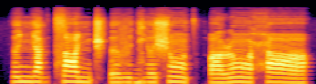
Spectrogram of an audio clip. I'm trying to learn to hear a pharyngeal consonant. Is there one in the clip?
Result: yes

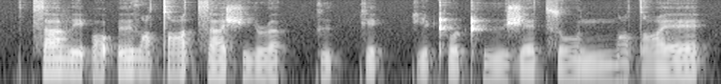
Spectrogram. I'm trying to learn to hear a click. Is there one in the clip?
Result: no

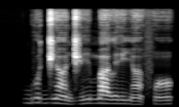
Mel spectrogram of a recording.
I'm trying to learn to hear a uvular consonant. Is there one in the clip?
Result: no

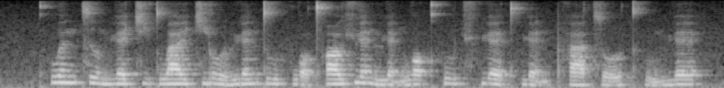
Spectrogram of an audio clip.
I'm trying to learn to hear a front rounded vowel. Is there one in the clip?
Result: no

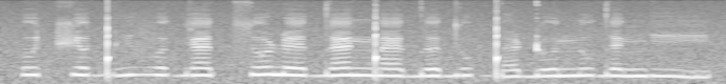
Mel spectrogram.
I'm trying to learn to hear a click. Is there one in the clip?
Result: yes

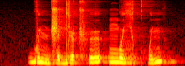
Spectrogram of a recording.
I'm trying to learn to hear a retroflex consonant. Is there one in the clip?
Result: yes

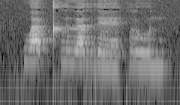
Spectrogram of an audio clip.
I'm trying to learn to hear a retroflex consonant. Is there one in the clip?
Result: no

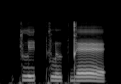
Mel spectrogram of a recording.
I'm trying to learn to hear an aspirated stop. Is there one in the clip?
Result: no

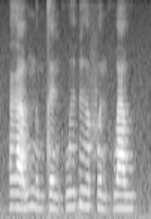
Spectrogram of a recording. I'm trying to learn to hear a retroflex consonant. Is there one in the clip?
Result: no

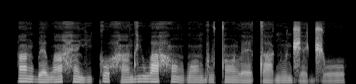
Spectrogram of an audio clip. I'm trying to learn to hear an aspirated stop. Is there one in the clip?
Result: no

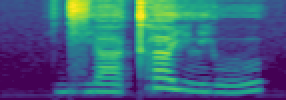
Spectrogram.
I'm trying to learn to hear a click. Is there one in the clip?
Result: no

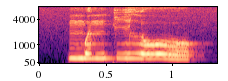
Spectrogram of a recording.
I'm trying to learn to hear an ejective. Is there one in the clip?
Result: no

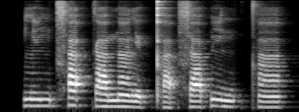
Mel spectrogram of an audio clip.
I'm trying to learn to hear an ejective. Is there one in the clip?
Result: no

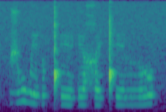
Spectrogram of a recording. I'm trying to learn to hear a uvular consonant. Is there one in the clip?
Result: yes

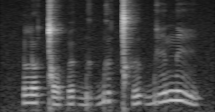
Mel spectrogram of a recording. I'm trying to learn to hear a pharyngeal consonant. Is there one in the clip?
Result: no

